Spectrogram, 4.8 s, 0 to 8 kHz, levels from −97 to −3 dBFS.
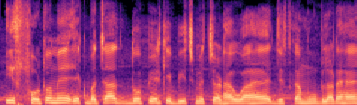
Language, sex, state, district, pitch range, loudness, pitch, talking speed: Hindi, male, Chandigarh, Chandigarh, 155-170 Hz, -14 LUFS, 160 Hz, 215 wpm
